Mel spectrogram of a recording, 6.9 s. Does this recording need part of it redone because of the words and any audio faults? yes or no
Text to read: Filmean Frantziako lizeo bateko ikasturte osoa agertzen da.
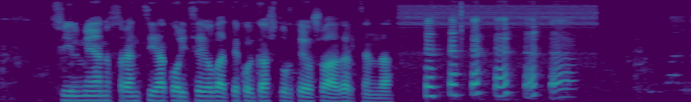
yes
